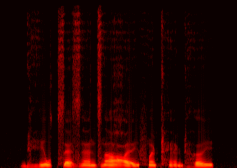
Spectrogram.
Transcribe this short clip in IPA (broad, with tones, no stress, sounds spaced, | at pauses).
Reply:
ɖʱ i˦ w t͡s ɛ˨ z ɛ̃˦ d͡z ã˦ ʕ ɛ˨ i̯ f ə̃˦ ʈʰ ẽ˨ ɖʱ ə˦ i̯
